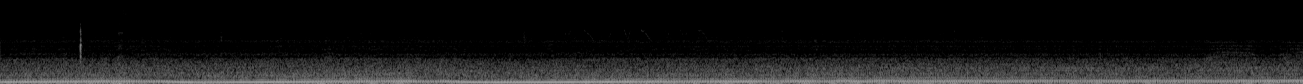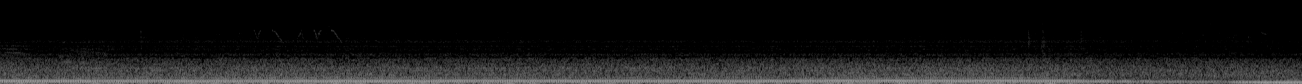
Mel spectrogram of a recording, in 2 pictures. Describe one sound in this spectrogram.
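A pickup truck engine hums loudly, revving up through the gears and then holding a steady drone.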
